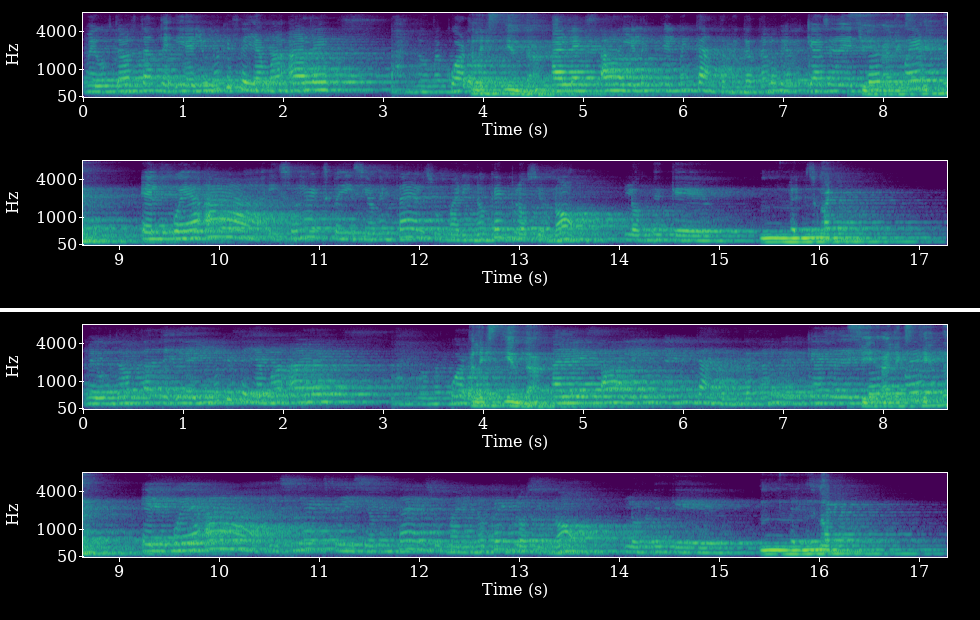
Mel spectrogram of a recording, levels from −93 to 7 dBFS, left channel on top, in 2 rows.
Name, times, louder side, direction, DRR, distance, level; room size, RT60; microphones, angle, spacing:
voice 1, 0.0-2.5 3.1-4.0 4.7-8.4 9.2-13.6 14.1-15.0 16.0-16.1, left 2 dB, 80° left, -1 dB, 3.5 m, -23 dB
voice 2, 3.9-4.6 7.8-8.8 15.4-16.1, equal, 35° right, -2 dB, 2.9 m, -18 dB
23.5 x 21.5 x 7.7 m, 2.8 s
head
